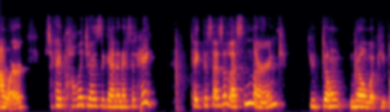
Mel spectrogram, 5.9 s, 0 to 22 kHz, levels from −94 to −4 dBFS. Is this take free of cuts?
yes; 0 cuts

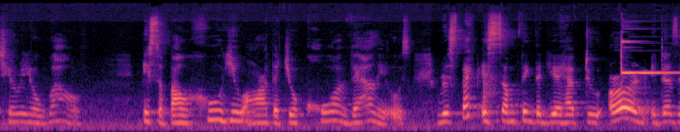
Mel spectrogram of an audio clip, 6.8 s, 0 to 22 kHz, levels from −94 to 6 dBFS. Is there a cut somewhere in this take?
yes; 1 cut; at 4.2 s

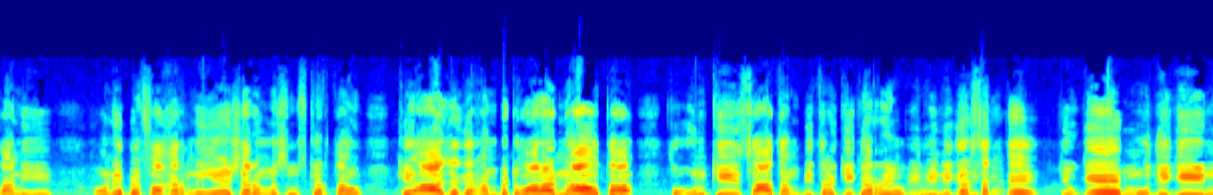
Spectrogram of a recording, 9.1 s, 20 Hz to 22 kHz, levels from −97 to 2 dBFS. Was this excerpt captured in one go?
no; 1 cut; at 7.1 s

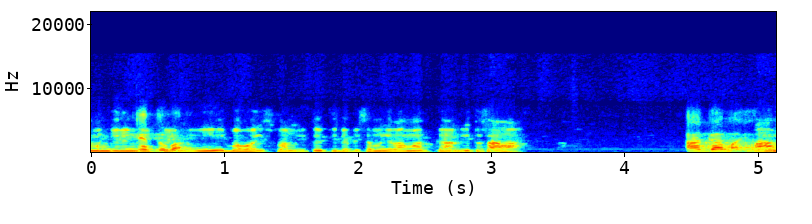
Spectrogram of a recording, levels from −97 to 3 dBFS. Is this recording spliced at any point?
no; 0 cuts

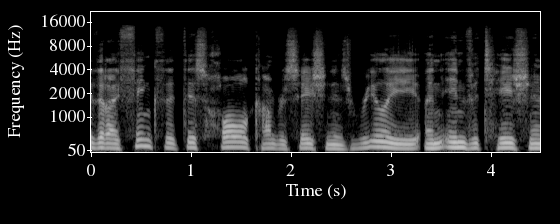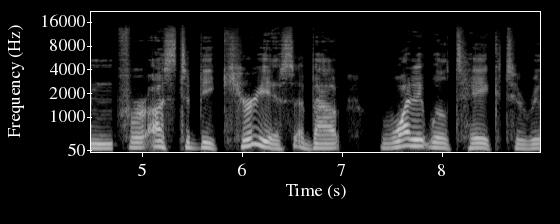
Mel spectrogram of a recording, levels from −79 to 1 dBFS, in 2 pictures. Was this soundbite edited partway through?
yes; 1 cut; at 4.7 s

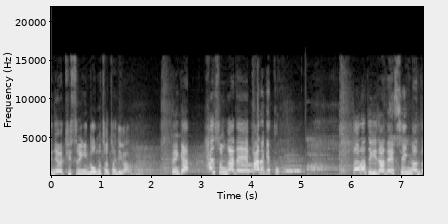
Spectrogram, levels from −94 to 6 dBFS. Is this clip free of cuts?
no; 1 cut; at 5.1 s

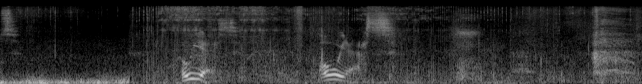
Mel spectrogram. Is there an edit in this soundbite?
no; 0 cuts

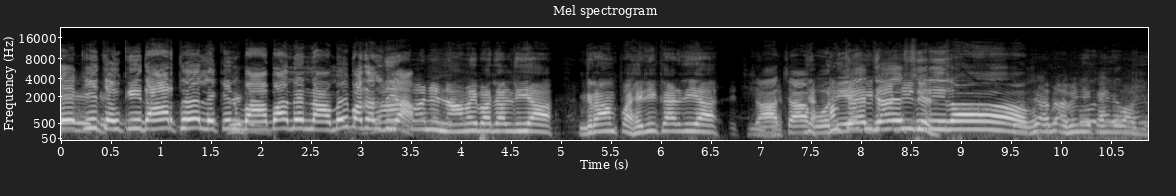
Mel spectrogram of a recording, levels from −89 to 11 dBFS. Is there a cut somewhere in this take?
yes; 1 cut; at 6.8 s

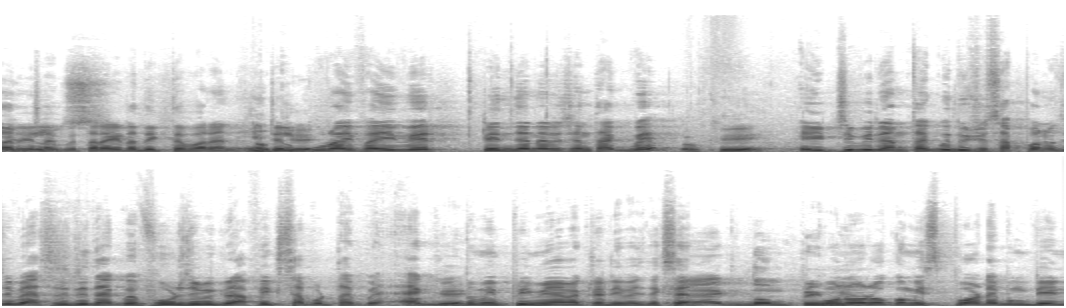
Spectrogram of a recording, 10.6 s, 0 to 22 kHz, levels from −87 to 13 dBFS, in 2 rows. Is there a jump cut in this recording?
no; 0 cuts

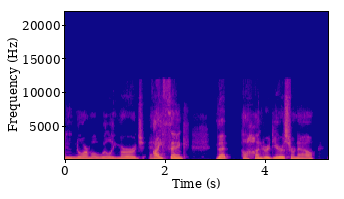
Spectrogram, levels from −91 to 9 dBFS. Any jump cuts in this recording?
yes; 1 cut; at 1.6 s

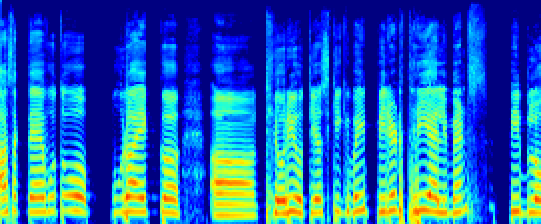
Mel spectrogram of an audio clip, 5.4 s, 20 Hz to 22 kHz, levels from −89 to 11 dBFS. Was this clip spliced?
no; 0 cuts

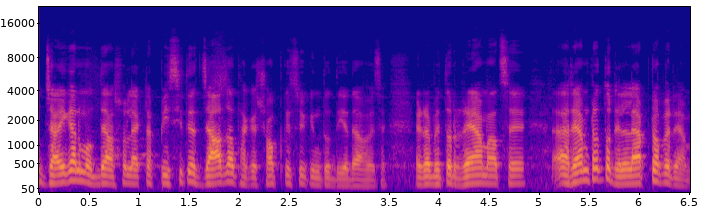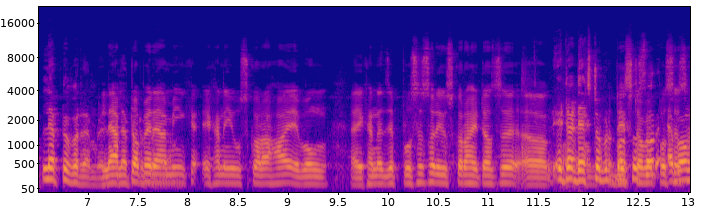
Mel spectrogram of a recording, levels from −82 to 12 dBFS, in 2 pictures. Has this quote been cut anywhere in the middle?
no; 0 cuts

